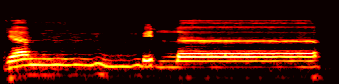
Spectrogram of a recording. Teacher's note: لفظ اللہ باریک ہے کیونکہ لفظ اللہ سے پہلے زیر ہے، جب لفظ اللہ سے پہلے زیر آئے تو وہ باریک ہوتا ہے، جب زبر ہو پیش ہو تو پر پڑا جاتا ہے۔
